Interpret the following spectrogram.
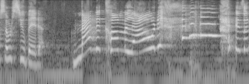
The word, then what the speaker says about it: magna cum laude: Magna cum laude?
